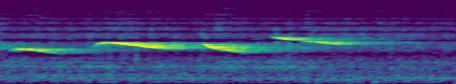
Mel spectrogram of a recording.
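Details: Green-winged saltator, described as a true trinca-ferro, singing a run of clear whistled phrases that slur downward and step up in pitch, about four connected notes over two seconds, with faint steady background hiss.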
